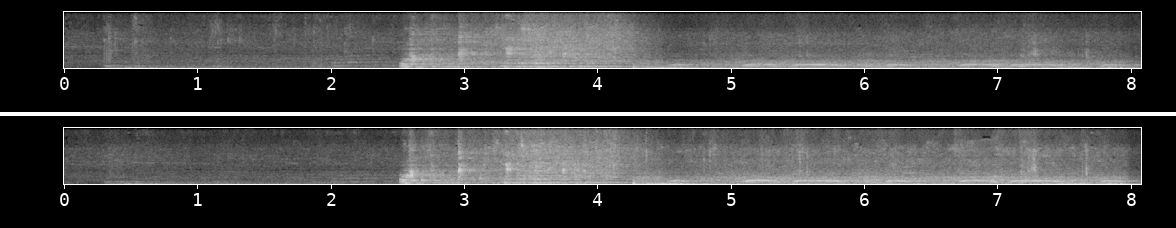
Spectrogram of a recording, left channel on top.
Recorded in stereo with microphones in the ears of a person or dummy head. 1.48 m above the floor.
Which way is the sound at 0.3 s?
60° left (ahead or behind).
